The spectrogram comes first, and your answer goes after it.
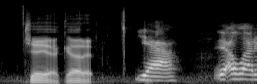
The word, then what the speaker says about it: Jaya: guest name - I assume - did I pronounce that right it's actually Jaya Jaya got it yeah a lot of people get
